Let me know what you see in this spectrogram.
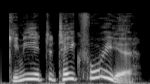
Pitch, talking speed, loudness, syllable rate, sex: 210 Hz, 240 wpm, -16 LUFS, 5.9 syllables/s, male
